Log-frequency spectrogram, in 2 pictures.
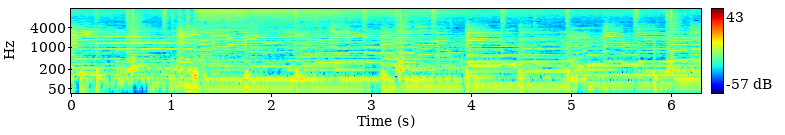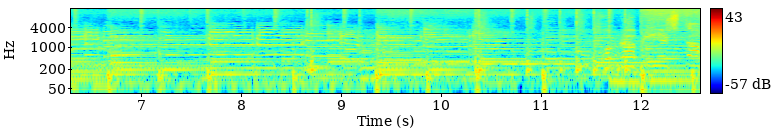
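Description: Live blues band playing an instrumental passage: an electric guitar lead with bent notes over electric piano, bass and a steady beat.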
